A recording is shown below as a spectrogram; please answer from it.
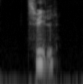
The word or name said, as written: tuile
